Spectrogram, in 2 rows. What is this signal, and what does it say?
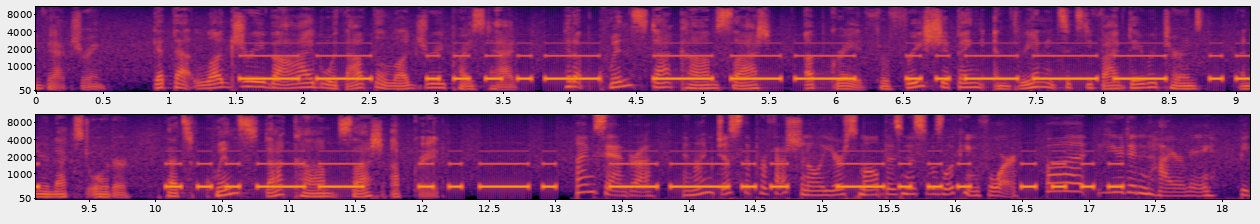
Morse code, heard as a keyed tone, hand-sent with a straight key, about 11 wpm, 500 Hz, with speech in English. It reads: M4O2I 3FZBH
